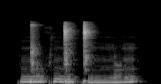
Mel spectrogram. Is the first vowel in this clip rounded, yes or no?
yes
